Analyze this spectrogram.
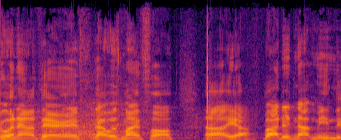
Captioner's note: laughter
